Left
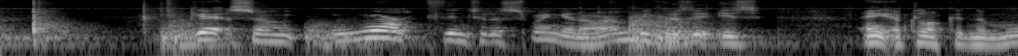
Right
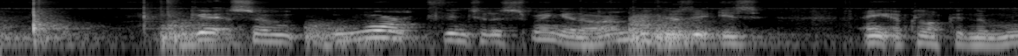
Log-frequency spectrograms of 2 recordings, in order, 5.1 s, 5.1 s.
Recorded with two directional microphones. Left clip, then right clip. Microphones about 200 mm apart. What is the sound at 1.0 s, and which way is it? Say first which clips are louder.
Speech: left 4 dB; 50° left (ahead or behind).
